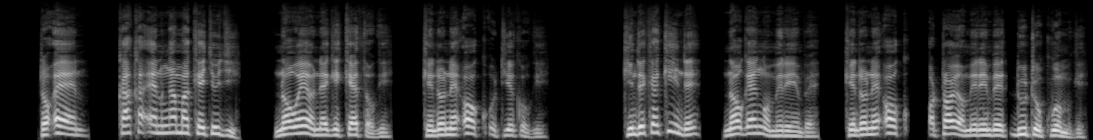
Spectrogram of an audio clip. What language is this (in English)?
Luo (Kenya and Tanzania)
